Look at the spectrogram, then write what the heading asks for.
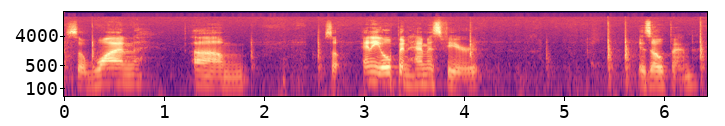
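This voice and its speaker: A man teaching a university math class, talking it through informally as he goes. His voice sits in a middle pitch, and he restarts and checks in with the room often. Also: slow pace, bright, forceful tone, slight background noise. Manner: informal, thinking aloud with many fillers and restarts. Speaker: university lecturer. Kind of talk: casual classroom lecture. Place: lecture room.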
